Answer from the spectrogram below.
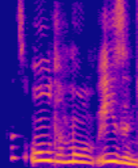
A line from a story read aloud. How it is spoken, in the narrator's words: groaned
